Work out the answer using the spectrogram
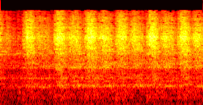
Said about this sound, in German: Zuerst aber fängt alles mit der Säge im Gebäude an, mit der Gattersäge. Wenn die arbeitet, hört sich das so an.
